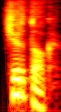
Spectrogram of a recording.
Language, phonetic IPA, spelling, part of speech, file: Russian, [t͡ɕɪrˈtok], чертог, noun, Ru-чертог.ogg
- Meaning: 1. hall (large, rich room) 2. magnificent building, palace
